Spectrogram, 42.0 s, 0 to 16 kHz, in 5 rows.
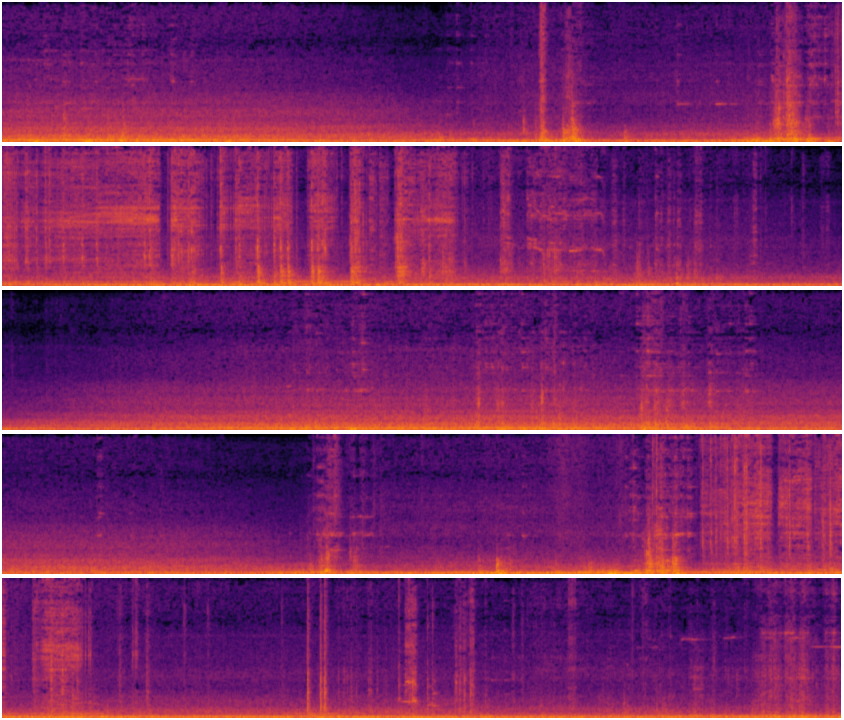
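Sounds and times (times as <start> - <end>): excavator diesel engine running: 0.0 - 41.9
metallic clanks and knocks: 29.9 - 35.5.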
